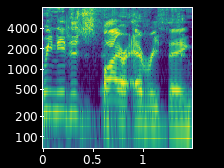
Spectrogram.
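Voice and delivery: normal talking voice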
